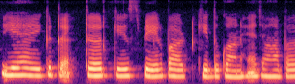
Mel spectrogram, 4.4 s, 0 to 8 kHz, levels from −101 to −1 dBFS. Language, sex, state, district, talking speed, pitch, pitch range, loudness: Hindi, male, Odisha, Nuapada, 150 wpm, 200 Hz, 190-210 Hz, -14 LUFS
